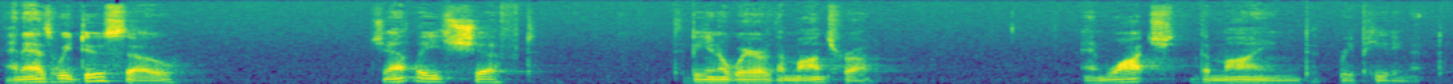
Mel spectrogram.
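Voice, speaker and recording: Man, guided meditation, extremely deep pitch, unhurried soft delivery, mellow tone. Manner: slow, soft and gentle, with long pauses; chants a mantra in a drawn-out tone.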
